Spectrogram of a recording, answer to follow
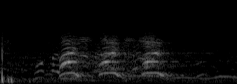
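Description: Football players shouting on the pitch: three short, high calls in quick succession about half a second in, after a low thud at the very start as the ball is struck near the goal.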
